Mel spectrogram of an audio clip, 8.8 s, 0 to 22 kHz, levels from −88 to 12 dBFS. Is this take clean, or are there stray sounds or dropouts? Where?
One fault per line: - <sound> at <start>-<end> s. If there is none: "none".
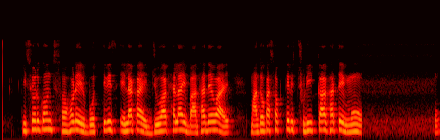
none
